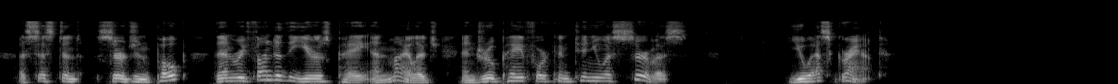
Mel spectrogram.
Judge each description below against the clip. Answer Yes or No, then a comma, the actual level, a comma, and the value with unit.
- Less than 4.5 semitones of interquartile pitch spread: No, average, 5.1 semitones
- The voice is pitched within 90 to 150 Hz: Yes, medium, 140 Hz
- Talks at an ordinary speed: No, slow, 95 wpm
